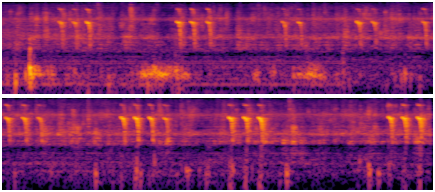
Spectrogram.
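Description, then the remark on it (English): Bursts of short, sharp bird flight calls repeat in quick clusters, clear, over a steady background hiss with a few low thumps early on. “Typical flight call.”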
